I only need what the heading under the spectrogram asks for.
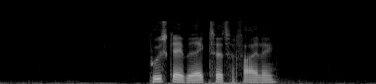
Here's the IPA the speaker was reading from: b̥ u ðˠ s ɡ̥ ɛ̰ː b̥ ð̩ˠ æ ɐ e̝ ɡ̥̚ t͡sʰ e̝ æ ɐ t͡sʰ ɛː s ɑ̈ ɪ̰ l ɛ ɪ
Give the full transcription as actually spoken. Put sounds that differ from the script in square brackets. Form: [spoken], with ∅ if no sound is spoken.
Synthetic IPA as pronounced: b̥ u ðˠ s ɡ̥ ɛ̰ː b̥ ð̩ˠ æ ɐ e̝ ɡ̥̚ t͡sʰ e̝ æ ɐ t͡sʰ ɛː [f] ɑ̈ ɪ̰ l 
